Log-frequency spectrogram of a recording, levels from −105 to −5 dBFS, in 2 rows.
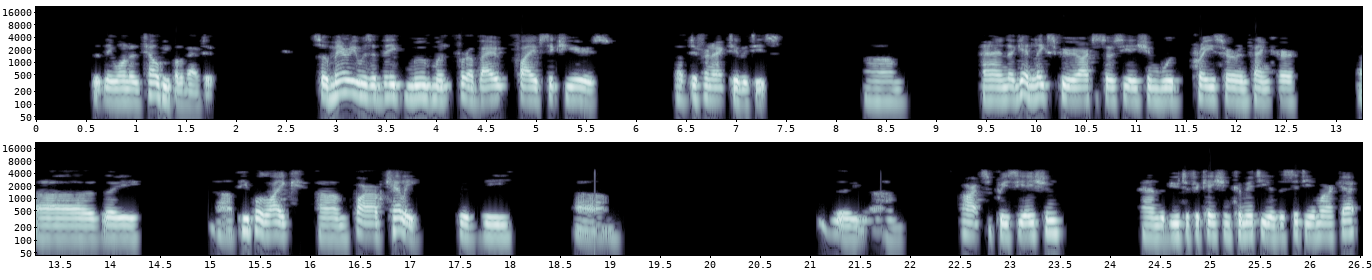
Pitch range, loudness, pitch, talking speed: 115-135 Hz, -22 LUFS, 125 Hz, 135 wpm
